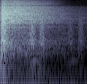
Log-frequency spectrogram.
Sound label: CLAP, Dance Drums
